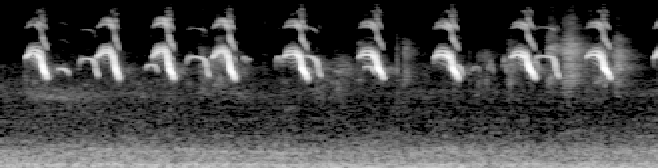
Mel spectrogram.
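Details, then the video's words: Cute baby chicks of several colours give loud, piercing peeps, each a quick falling whistle, often doubled, repeating almost twice per second in a steady rhythm. "Colourful Baby Chickens | Cutie Chicks Chirping Sounds"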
